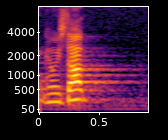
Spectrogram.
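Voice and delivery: usual speaking voice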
